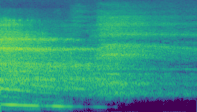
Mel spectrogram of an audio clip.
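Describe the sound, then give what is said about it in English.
A single audible sighing exhale during a shoulder-rolling stretch exercise, with a low voiced tone that slowly fades out over about two seconds. “So we're going to inhale our shoulders up. Exhale back and around.”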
